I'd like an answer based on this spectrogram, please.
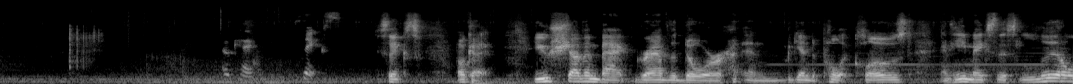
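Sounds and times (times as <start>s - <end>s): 
low hum: 0.0s - 10.7s
dice rolled across a hard surface: 0.4s - 1.2s
speech: 2.2s - 10.7s.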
